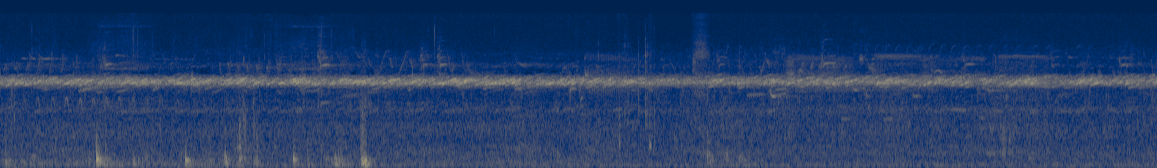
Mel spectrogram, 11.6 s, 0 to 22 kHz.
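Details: A May evening chorus of spring peepers at Laurel Creek Conservation Area on the northwest edge of Waterloo, Ontario, in 2021: countless shrill peeps merge into one continuous high ringing drone, with a few soft low knocks early on.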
